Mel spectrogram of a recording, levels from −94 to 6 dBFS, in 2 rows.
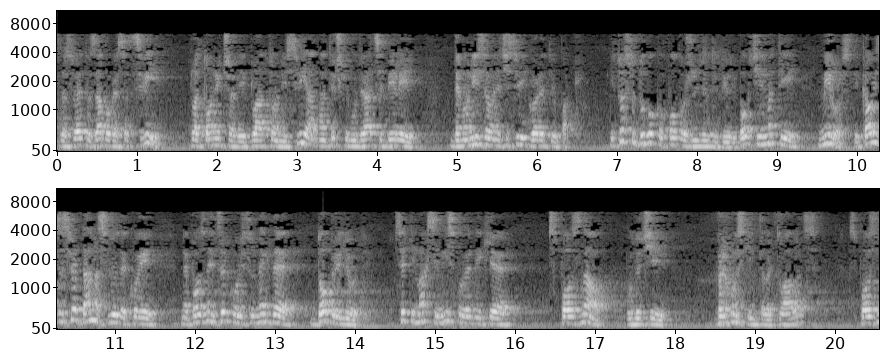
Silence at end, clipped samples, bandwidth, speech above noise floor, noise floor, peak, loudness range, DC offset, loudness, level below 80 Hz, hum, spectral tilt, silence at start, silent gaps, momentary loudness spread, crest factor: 0 s; under 0.1%; 6.6 kHz; 20 dB; -35 dBFS; 0 dBFS; 2 LU; under 0.1%; -16 LUFS; -48 dBFS; none; -6.5 dB/octave; 0 s; none; 9 LU; 16 dB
